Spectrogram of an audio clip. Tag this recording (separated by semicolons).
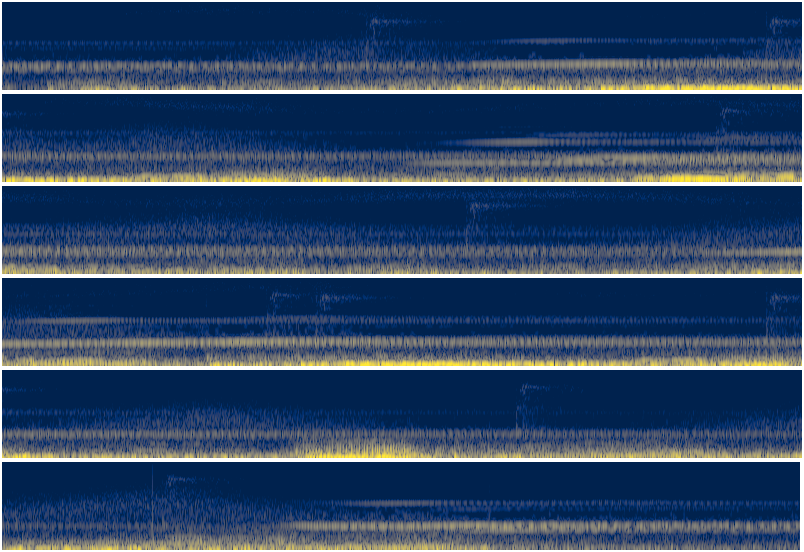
ambient; creepy; game; video; dungeon; loopable; ambience; dripping; cave; scary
